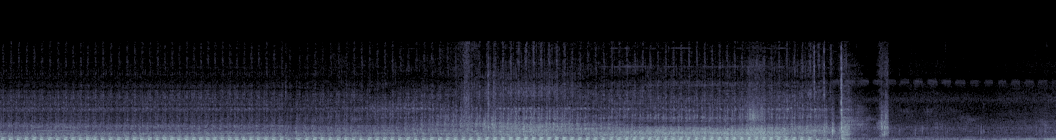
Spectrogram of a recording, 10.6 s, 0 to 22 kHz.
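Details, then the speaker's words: KTM RC 200 idling before the fix: about three uneven thumps a second with a tick-tick spark sound, then it dies. The loose, unseated spark plug cap is arcing and misfiring, so the bike stalls at idle. "കാര്യം നമുക്കതിൽ നിന്ന് ഒരു സ്പാർക്ക് അടിക്കുന്ന ഒരു സൗണ്ട് കൂടെ, tick tick tick എന്നൊരു സൗണ്ട് വരുന്നതായിട്ട് ഫീൽ ചെയ്യുന്നുണ്ടായിരുന്നു. ഒരു എവിടെയോ ഒന്ന് പ്രോപ്പറായിട്ട് പോകുന്നില്ല എന്നൊരു തോന്നലുണ്ടായിരുന്നു."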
